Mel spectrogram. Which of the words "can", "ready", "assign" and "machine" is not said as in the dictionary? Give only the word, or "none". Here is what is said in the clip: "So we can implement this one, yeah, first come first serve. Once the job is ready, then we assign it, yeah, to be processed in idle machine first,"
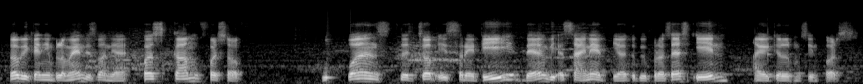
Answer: machine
